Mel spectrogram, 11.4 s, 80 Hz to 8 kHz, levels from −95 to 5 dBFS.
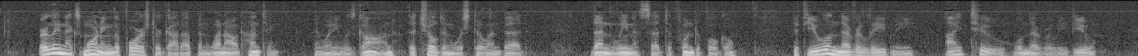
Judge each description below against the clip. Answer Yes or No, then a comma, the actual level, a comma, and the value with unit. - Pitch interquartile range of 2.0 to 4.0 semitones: No, average, 4.9 semitones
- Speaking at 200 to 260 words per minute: Yes, fast, 205 wpm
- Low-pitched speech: Yes, very low, 95 Hz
